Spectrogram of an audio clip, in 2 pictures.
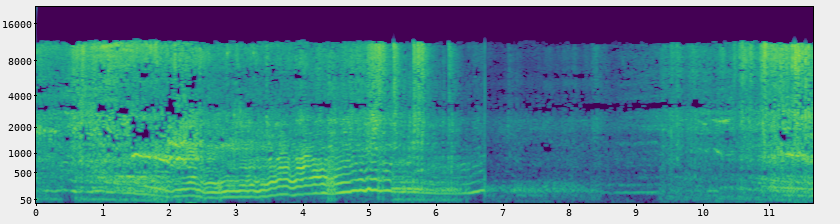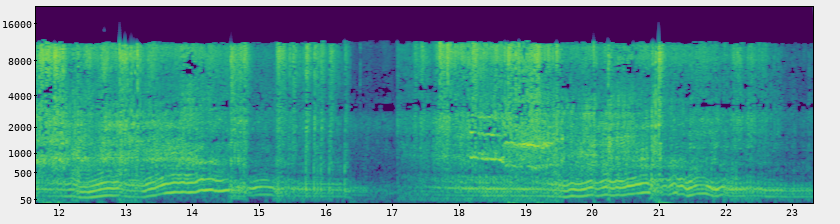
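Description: Rally cars passing one after another at full attack, engines revving hard with the pitch rising and falling through gear changes. There are three passes, each swelling up and then dying away.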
